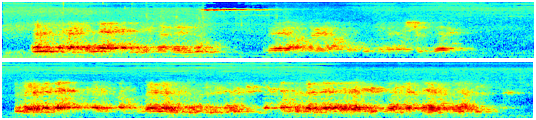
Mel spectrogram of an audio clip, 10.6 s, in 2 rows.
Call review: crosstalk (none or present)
none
